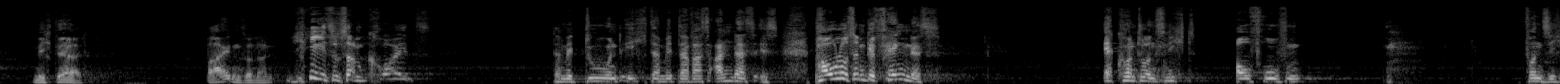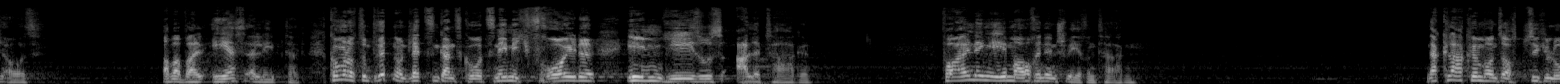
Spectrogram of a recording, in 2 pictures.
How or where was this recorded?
large echoing room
